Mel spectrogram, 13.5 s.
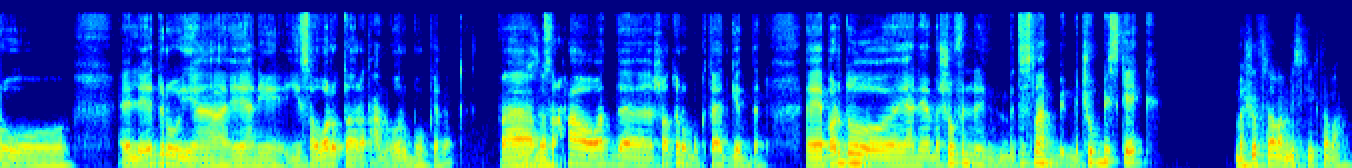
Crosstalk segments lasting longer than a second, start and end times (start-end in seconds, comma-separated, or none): none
